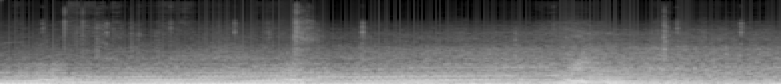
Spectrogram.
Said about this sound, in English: looks like we found a little bit of a gap here, so we'll go ahead and pull out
